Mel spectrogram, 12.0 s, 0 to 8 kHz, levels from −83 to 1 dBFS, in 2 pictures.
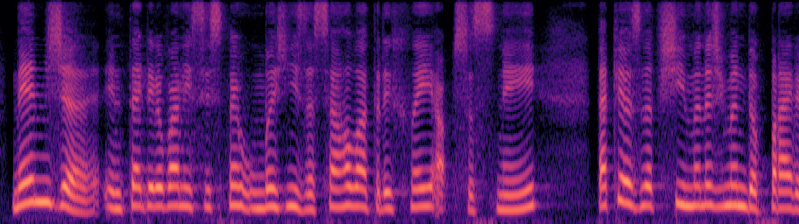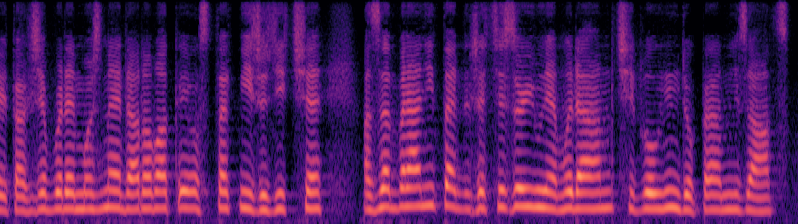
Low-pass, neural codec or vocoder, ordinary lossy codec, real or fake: none; codec, 16 kHz, 0.5 kbps, FunCodec, trained on Chinese and English, 25 frames a second; none; fake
